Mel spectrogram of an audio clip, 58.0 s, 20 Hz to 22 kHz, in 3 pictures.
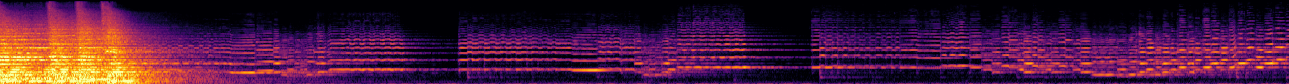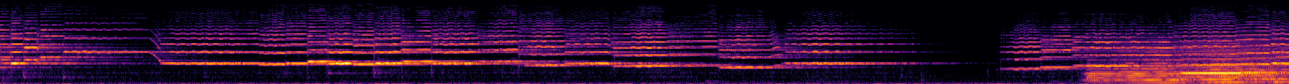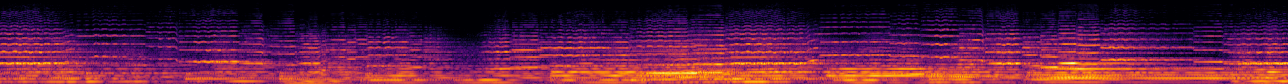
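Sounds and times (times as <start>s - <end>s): violin playing lively melody: 0.0s - 5.9s, 35.6s - 58.0s.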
